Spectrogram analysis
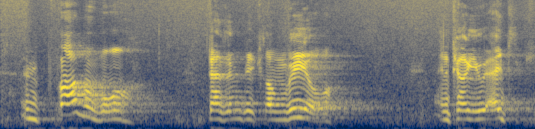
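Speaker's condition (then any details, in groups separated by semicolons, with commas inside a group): Cerebral palsy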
